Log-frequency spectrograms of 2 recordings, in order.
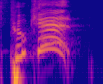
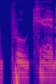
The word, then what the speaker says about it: Phuket: I love how Phuket is written because if you just read it phonetically, it's ph. I've been spelling a lot this episode. You have. And if you read that, what sound does a ph make? Does it make poo?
